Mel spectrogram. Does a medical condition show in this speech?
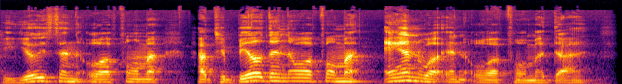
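Yes: cerebral palsy; affects speech to an extent.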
